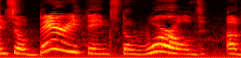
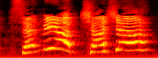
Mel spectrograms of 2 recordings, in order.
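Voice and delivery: higher, louder hammed-up swagger; mock cocky call; 7 semitones higher, 8 dB louder than usual. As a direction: call it out like a brash drunk. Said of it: "And then Zeb Zuber goes".

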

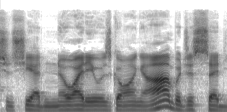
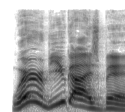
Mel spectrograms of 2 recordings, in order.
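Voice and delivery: higher and louder, mock puzzled; friends calling out; 6 semitones higher, 9 dB louder than usual. Friends at the bar, loudly puzzled. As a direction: friends wondering where they were. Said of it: "everyone was just like".

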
